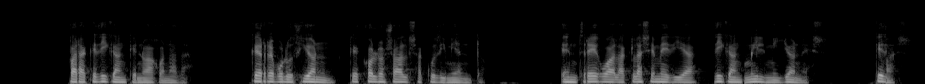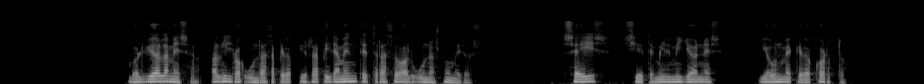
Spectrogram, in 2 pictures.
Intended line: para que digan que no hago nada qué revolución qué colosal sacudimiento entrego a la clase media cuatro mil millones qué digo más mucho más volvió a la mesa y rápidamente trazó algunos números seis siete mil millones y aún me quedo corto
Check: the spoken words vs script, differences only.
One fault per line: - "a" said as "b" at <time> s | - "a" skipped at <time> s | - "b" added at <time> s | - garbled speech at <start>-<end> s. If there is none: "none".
- "cuatro" said as "digan" at 7.1 s
- "digo más mucho" skipped at 8.8 s
- garbled speech at 11.4-12.2 s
